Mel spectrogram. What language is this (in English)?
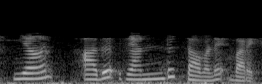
Malayalam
